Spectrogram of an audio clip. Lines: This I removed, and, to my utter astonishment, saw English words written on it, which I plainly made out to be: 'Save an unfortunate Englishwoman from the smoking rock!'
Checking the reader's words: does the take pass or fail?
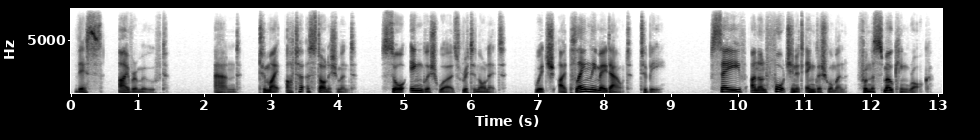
pass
